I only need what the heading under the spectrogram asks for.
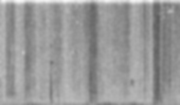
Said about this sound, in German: Wir klettern einen Hügel voller Geröll hoch.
